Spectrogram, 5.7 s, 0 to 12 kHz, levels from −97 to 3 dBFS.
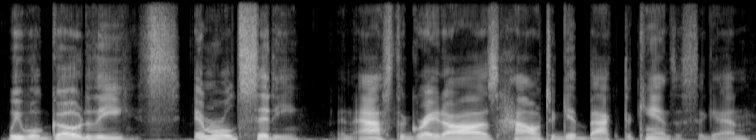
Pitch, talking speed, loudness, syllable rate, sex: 110 Hz, 200 wpm, -20 LUFS, 4.9 syllables/s, male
